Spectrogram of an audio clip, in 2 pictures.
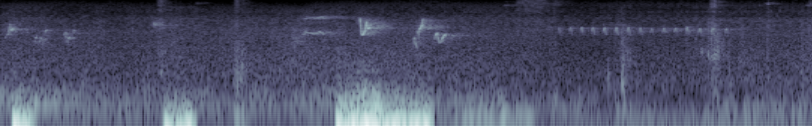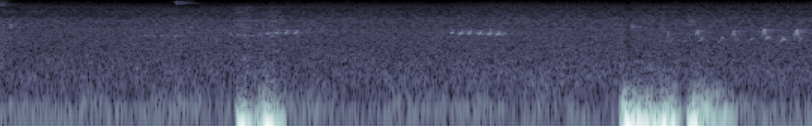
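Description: Wild birds chirping in short calls, with one rapid trill about four seconds in. A few short low rumbles, louder than the birds, come about one, two and seven seconds in and again near the end.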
